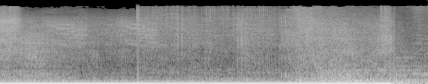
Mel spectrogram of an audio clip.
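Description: Loud intro sound effect of crackling electricity over a deep, steady rumble, which cuts off sharply near the end.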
